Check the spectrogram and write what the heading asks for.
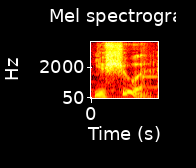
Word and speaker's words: Yeshua: Well, they didn't actually call him Jesus, but Joshua, or Yeshua, as it's pronounced in the Hebrew.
